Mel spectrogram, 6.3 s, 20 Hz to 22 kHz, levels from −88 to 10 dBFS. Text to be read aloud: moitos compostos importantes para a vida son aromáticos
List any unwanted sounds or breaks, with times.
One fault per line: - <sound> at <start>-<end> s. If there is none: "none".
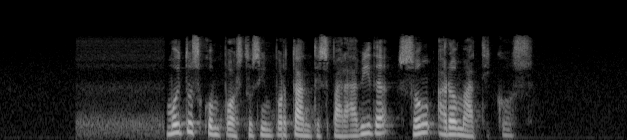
none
